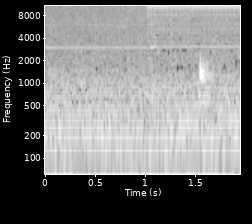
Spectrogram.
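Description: Music from a game starts playing through a small phone speaker.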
